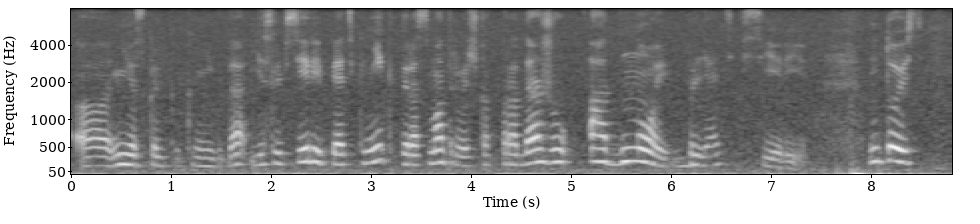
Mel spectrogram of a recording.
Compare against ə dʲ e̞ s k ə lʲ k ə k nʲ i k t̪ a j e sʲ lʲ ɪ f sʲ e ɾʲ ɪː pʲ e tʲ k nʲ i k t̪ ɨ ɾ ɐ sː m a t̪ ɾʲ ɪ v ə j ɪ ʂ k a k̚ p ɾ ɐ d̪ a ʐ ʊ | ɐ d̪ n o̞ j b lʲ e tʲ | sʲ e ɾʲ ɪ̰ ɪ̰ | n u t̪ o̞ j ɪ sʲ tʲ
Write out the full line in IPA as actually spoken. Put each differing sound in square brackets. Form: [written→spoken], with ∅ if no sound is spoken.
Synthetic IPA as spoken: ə [dʲ→nʲ] e̞ s k ə lʲ k ə k nʲ i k [t̪→d̪] a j e sʲ lʲ ɪ f sʲ e ɾʲ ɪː pʲ [e→æ] tʲ k nʲ i k t̪ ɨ ɾ ɐ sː m a t̪ ɾʲ ɪ v ə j ɪ ʂ k a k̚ p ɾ ɐ d̪ a ʐ ʊ | ɐ d̪ n o̞ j b lʲ [e→æ] tʲ | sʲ e ɾʲ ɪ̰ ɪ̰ | n u t̪ o̞ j ɪ sʲ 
